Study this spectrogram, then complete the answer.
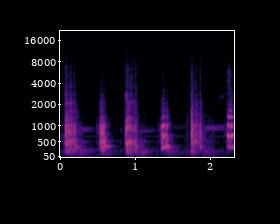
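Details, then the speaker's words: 200,000-mile Mini Cooper with a rusty metal hinge: six harsh, crunchy creaks about two a second, one per swing; a dry hinge pivot. "Like at the hinge, it's just a rusty piece of metal. I'm going to count that as a fix."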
